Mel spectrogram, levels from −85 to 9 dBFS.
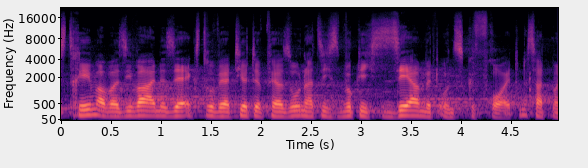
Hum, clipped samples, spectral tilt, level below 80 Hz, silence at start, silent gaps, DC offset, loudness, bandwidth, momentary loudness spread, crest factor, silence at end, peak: none; under 0.1%; -5 dB/octave; -82 dBFS; 0 s; none; under 0.1%; -22 LUFS; 19 kHz; 9 LU; 18 dB; 0 s; -4 dBFS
